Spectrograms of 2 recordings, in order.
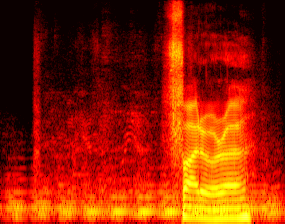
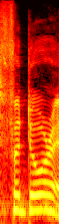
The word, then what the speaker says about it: Fedora: summon a monster okay fodora that's a funny name it's Fedora everybody that's how you say it use a monster effect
